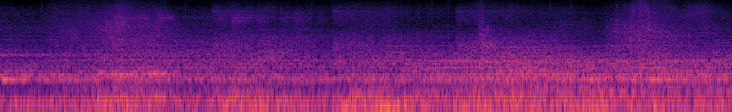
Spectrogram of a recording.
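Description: A magic spell crackles and whooshes with a bright shimmering burst.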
